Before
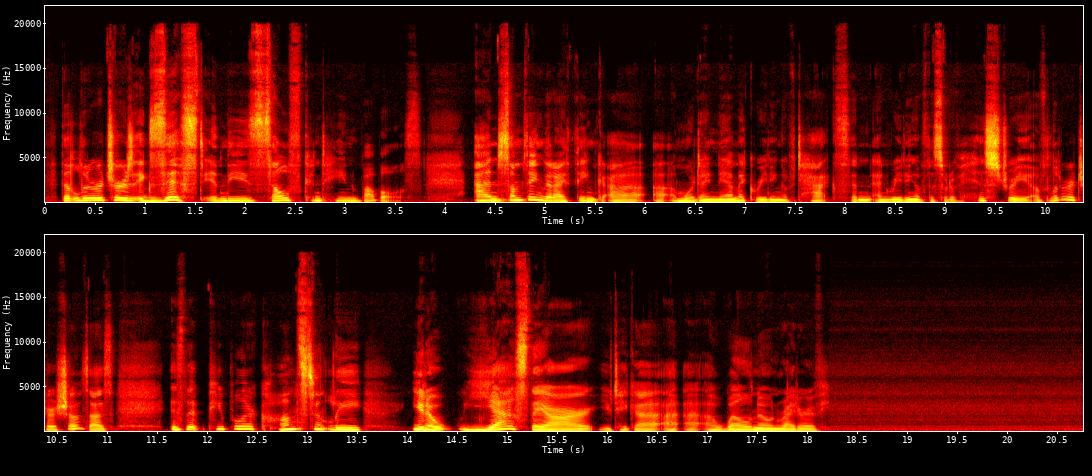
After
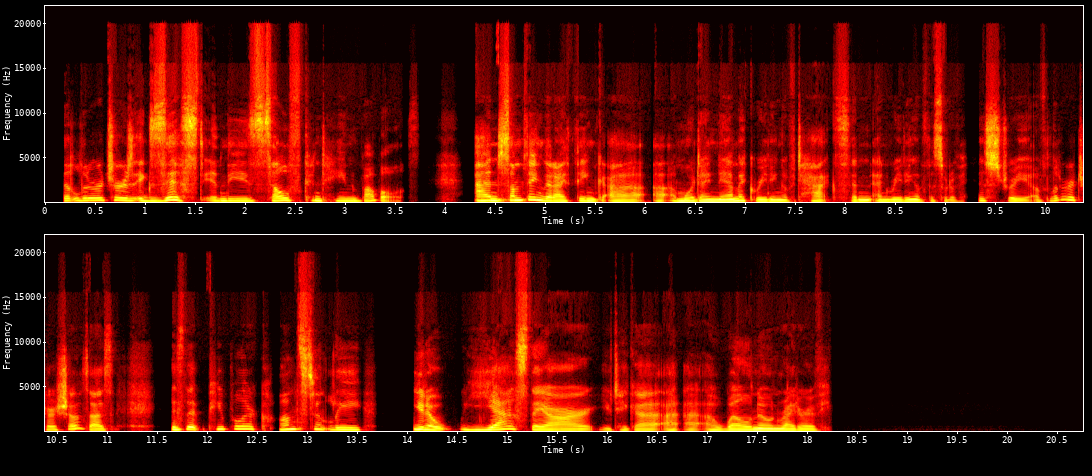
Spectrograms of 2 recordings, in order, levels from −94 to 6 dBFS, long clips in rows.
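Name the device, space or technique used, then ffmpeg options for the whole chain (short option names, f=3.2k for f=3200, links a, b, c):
video call: -af "highpass=120,dynaudnorm=f=140:g=13:m=15dB,agate=range=-37dB:threshold=-34dB:ratio=16:detection=peak,volume=-1dB" -ar 48000 -c:a libopus -b:a 32k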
